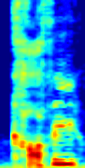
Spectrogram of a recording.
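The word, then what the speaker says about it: Ko-fi: there's sites like co i think it's coffee but it's spelled k-o-f-o where you can just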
